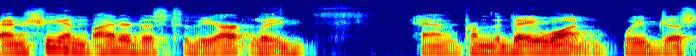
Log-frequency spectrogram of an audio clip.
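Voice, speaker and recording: A man's normal speaking voice, fairly low in pitch, with ordinary pitch variation. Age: 60s. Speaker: club presenter, photographer and former academic dean. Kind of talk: presentation at a members' meeting. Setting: meeting room with live audience and Zoom.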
